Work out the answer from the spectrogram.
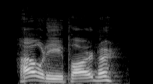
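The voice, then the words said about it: Poor John Wayne impression. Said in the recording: “imitating John Wayne ... Terrible John Wayne, I'm sure.”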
